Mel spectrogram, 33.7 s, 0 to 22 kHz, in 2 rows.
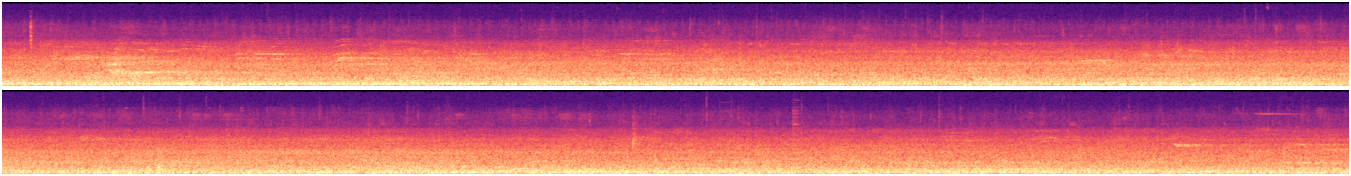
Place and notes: Bruno-Apitz-Straße, Berlin Buch - appartement building block, night ambience
night ambience within Plattenbau building block, voices, someone's whisteling
(SD702, Audio Technica BP4025)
